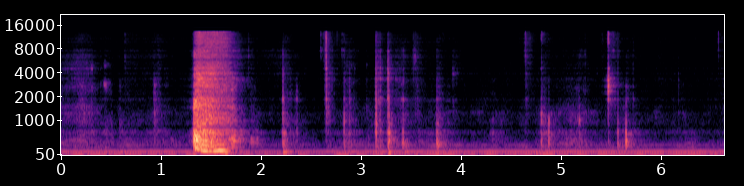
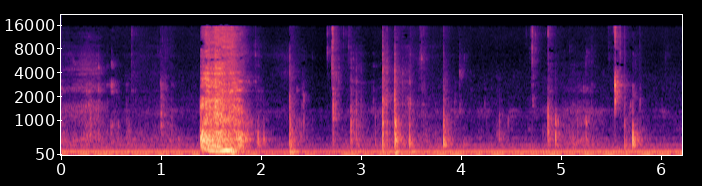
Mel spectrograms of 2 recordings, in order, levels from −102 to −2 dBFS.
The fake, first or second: first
